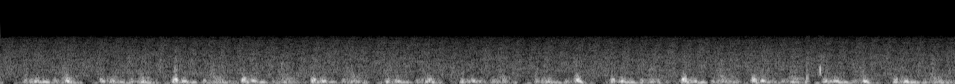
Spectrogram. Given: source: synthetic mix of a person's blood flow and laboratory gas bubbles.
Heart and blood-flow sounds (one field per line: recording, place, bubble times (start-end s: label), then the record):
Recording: Doppler ultrasound of blood flow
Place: precordium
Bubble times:
8.05-8.11 s: bubbles
8.17-8.24 s: bubbles
From the record:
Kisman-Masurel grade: 123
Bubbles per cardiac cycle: 1 to 2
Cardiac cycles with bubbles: 10 to 50%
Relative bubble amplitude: loud (0.450 to 0.775)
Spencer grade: 2 (many but less than half of the cardiac periods contain bubble signals, singularly or in groups)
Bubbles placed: anywhere in the cardiac cycle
